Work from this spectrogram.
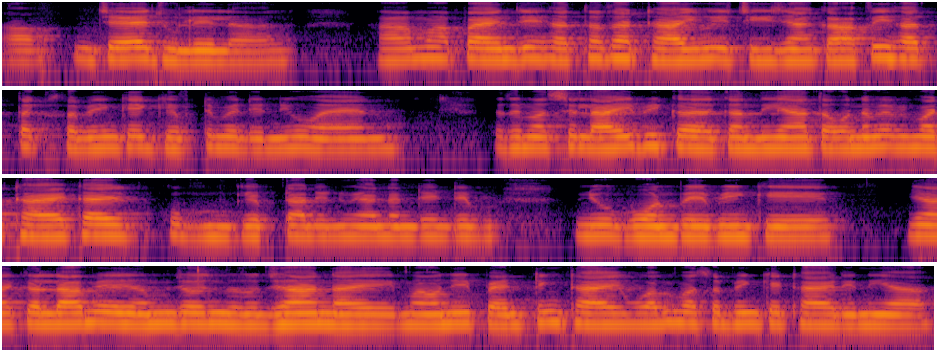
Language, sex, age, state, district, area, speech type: Sindhi, female, 45-60, Uttar Pradesh, Lucknow, urban, spontaneous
